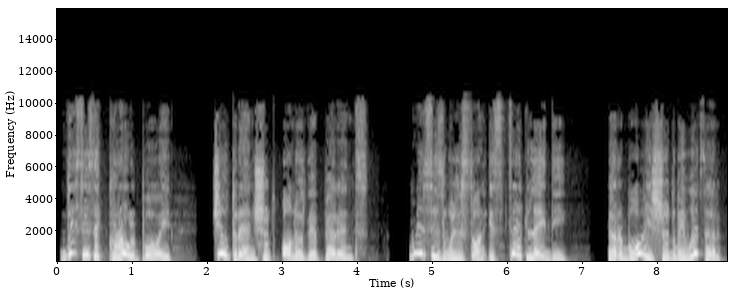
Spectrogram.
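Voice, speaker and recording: A woman's voice: high voice, very animated, slow pace, mellow, dry recording, pitched above the performer's own voice, full character voice. A woman voicing an earnest, severe foreign mother in an audiobook, with a foreign accent and clipped, formal non-native phrasing.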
